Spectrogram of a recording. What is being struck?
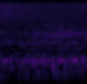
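Nothing is struck.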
